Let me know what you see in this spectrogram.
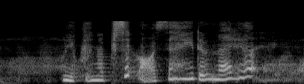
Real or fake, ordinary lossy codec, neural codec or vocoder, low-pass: fake; none; codec, 16 kHz, 0.5 kbps, FunCodec, trained on LibriTTS, 25 frames a second; none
